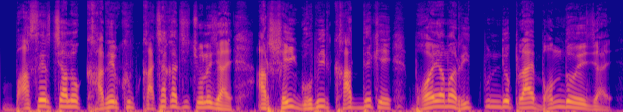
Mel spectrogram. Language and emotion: Bengali, fearful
